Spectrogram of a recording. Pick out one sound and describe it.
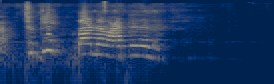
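A young child's voice calls out briefly.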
